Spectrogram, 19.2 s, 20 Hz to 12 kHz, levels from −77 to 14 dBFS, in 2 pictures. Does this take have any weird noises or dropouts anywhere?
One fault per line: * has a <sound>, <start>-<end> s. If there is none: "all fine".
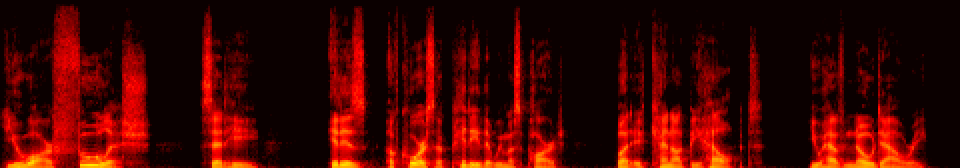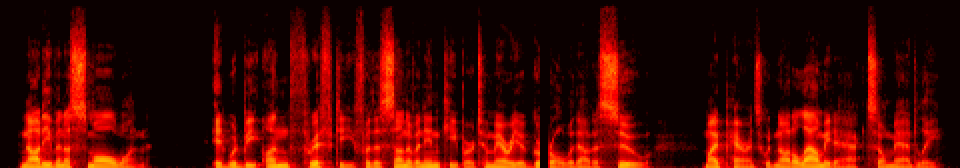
* has a dropout, 15.0-15.1 s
